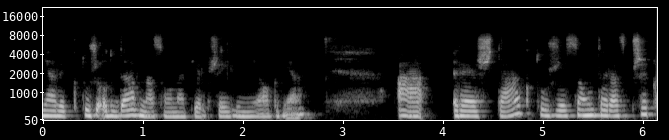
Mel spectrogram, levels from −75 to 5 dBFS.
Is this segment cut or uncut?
uncut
